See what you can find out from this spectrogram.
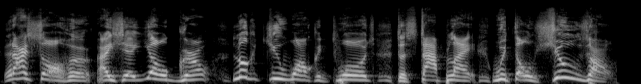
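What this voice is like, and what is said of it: Imitates another person's voice, strained. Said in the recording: “I'm gonna butcher this... impersonation... it just sounded like a very constipated man”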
